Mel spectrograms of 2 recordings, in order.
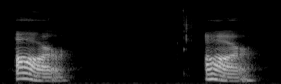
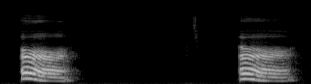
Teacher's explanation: In American English the strong form of this word is /ɑːr/. /ɑːr/. The weak form is /ər/.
